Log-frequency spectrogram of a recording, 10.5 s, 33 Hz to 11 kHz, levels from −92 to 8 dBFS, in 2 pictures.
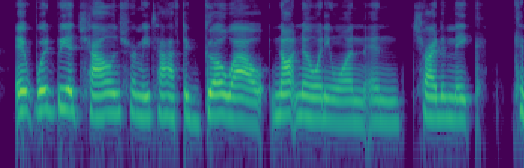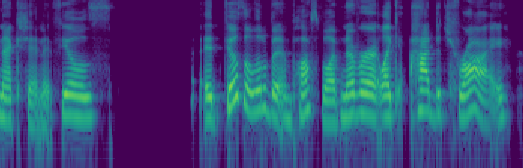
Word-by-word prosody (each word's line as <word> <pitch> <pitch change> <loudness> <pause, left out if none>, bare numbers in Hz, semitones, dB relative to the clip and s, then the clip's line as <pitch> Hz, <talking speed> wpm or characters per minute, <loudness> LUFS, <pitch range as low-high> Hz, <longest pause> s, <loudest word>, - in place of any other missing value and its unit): it 465 0 +4
would 240 0 +4
be 255 -2 +1
a 235 - +5
challenge 215 0 -1
for 220 - -8
me 195 -1 -1
to 200 +1 -9
have 195 -1 -3
to - - 0
go 200 +3 +2
out, 175 -4 +1
not 210 +1 0
know 195 -2 -2
anyone, 170 -2 -6
and 165 -1 -10 0.2
try 195 -3 -1
to 190 - -4
make 180 -1 -6 0.3
connection. 185 -7 -4
It - - -10
feels 195 -2 0 0.9
it 190 0 0
feels 330 +8 +5
a - - +2
little 240 +3 +1
bit - - +2
impossible. 190 0 -2
I've 165 +1 0
never, 210 +1 +3
like, 195 0 +1
had 235 -2 +4
to 215 - -2
try. 195 -2 +1
195 Hz, 195 wpm, -24 LUFS, 185-215 Hz, 0.9 s, a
